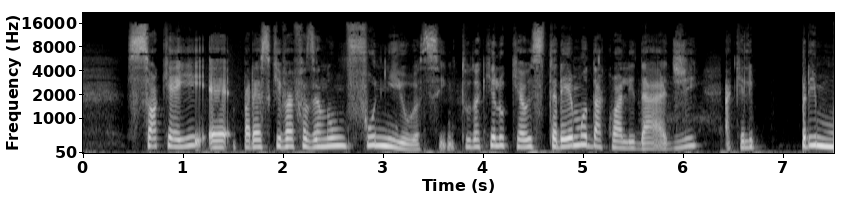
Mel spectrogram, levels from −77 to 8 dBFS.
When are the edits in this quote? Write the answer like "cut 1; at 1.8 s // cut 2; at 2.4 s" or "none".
cut 1; at 4.2 s // cut 2; at 6.4 s

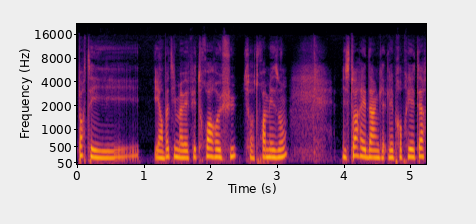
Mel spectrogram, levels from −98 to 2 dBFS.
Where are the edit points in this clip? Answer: cut 1; at 3.8 s

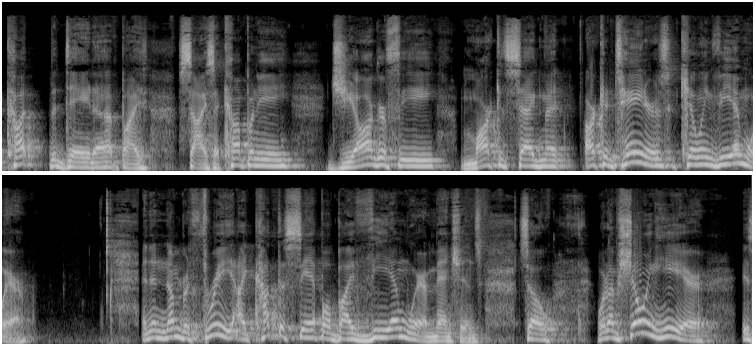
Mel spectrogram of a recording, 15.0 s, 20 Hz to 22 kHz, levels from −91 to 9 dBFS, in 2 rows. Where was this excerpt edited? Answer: cut 1; at 5.8 s // cut 2; at 8.9 s // cut 3; at 12.6 s

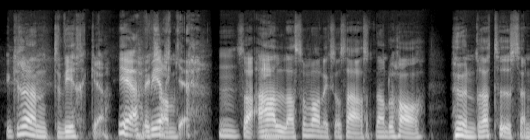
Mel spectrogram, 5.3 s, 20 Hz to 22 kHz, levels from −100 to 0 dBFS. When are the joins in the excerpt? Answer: cut 1; at 2.1 s // cut 2; at 3.7 s

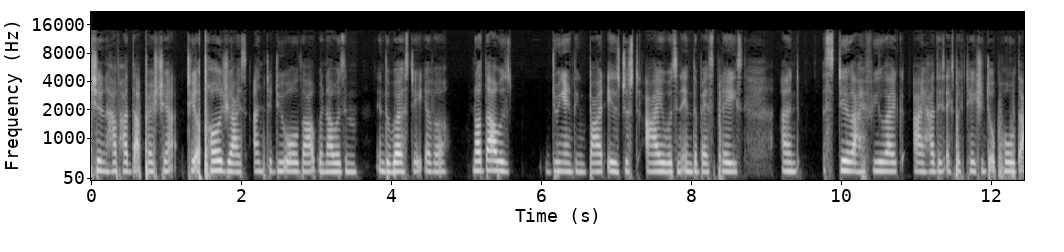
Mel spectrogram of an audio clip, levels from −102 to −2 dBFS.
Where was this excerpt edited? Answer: cut 1; at 5.0 s

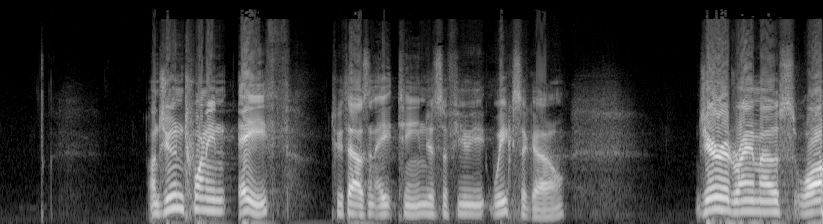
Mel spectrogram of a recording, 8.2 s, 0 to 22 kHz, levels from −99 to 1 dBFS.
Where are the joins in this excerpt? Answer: none

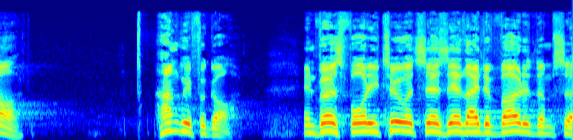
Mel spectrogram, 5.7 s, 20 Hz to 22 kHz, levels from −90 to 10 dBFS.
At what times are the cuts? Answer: none

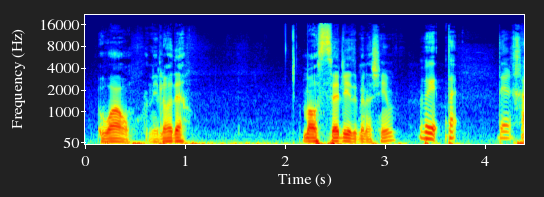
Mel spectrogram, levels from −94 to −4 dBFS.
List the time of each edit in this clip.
cut 1; at 3.2 s

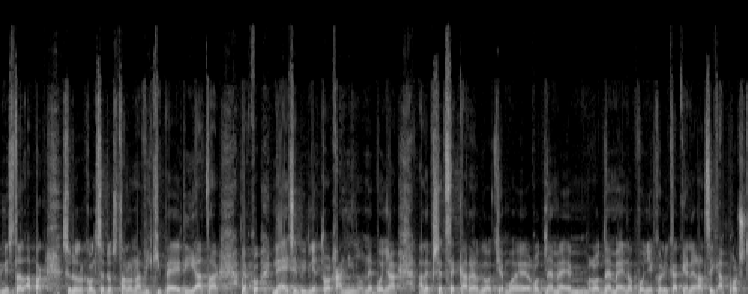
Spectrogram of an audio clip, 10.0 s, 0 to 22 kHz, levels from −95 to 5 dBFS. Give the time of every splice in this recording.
cut 1; at 3.2 s

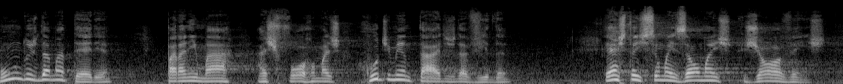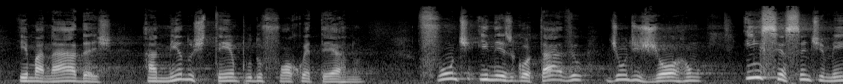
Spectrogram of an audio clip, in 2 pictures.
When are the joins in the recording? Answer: cut 1; at 6.0 s

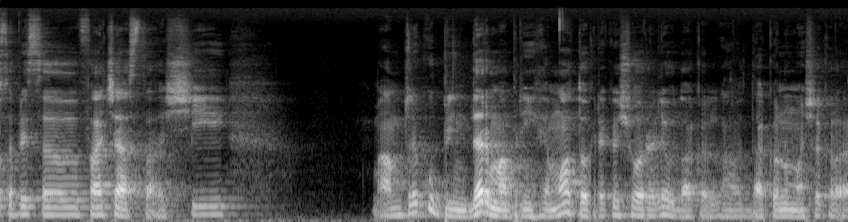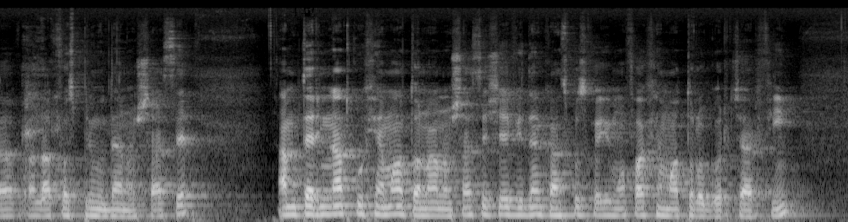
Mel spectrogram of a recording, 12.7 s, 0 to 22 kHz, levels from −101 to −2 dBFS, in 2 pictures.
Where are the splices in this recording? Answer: cut 1; at 4.4 s

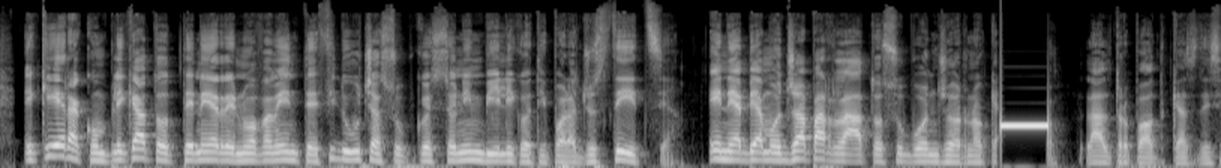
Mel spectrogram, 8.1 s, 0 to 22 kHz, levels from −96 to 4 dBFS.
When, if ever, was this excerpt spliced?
cut 1; at 4.7 s

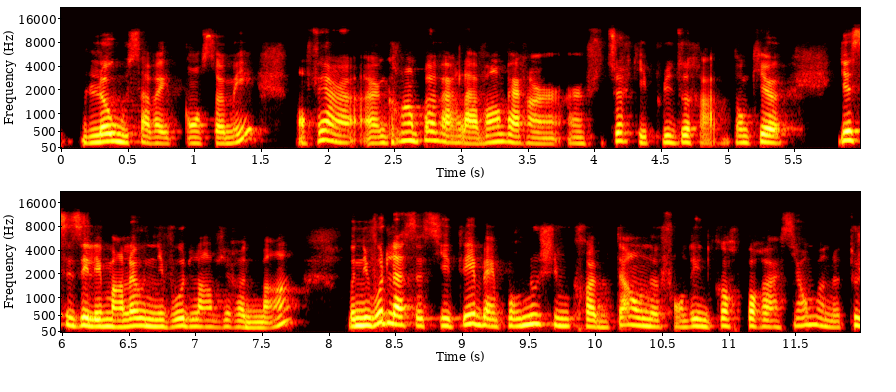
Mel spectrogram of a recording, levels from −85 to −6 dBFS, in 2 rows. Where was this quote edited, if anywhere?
none

